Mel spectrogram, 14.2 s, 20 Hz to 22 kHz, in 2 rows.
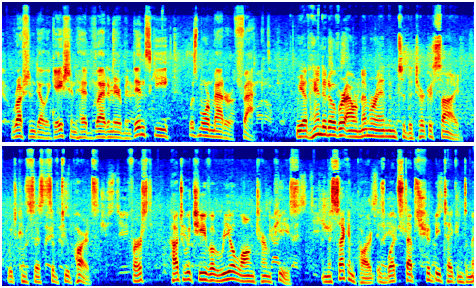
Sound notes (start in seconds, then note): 4.9 through translator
